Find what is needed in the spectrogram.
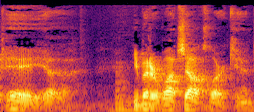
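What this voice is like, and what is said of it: Imitates another person's voice. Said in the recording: “it's like Clint Eastwoodish.”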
